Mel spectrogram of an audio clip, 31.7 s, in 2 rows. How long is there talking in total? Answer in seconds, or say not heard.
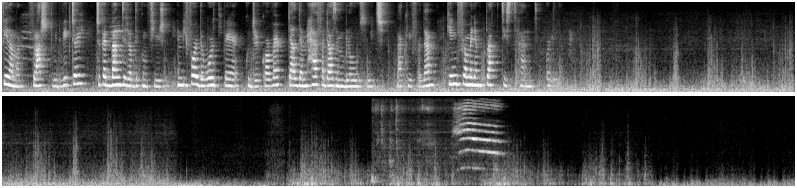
11 s.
